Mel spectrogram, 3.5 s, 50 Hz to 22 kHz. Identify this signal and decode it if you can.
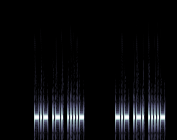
Morse code, heard as a keyed tone, about 40 wpm, 700 Hz. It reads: KR4 KR4
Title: USA Call Sign Prefixes - Repeated 2x - 40wpm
